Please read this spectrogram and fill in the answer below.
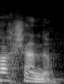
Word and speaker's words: Hoshana: « Seigneur, sauve-nous » ça a l'air, moi qui ne parle pas l'hébreu, que si on prononce cette phrase-là, c'est dire Hoshana.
